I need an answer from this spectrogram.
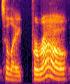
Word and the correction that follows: Piero: Is what how do you say it again? – I don't remember. – Piero. Okay. – Yeah. P in a row. I remember now. Piero.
